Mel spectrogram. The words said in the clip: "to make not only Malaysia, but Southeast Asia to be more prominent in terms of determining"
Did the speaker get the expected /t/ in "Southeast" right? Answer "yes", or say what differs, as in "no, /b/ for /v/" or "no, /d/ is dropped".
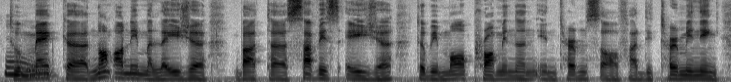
no, /t/ is dropped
